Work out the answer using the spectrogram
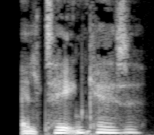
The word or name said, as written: altankasse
